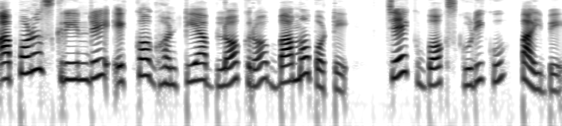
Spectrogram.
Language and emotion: Odia, neutral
